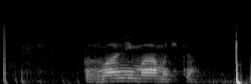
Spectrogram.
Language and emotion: Russian, neutral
